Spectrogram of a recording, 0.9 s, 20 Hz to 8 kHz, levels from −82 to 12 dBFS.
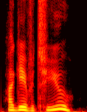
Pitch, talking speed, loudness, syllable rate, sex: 200 Hz, 345 wpm, -17 LUFS, 7.9 syllables/s, female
